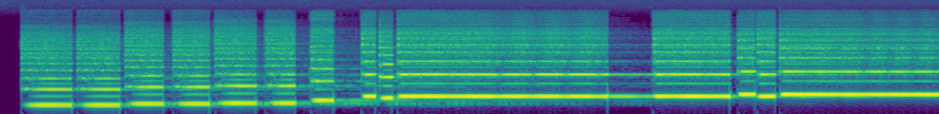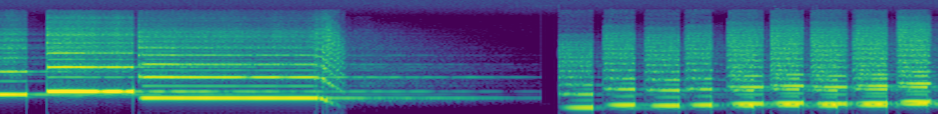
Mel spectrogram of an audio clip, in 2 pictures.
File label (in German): Panflöte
